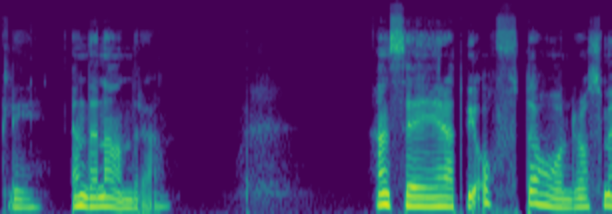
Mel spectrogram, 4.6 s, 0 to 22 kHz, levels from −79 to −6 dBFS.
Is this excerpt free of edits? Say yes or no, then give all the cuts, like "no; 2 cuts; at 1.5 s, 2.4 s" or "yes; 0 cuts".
yes; 0 cuts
